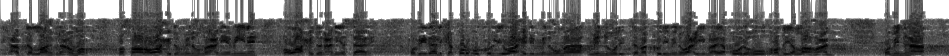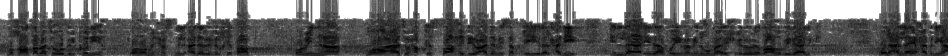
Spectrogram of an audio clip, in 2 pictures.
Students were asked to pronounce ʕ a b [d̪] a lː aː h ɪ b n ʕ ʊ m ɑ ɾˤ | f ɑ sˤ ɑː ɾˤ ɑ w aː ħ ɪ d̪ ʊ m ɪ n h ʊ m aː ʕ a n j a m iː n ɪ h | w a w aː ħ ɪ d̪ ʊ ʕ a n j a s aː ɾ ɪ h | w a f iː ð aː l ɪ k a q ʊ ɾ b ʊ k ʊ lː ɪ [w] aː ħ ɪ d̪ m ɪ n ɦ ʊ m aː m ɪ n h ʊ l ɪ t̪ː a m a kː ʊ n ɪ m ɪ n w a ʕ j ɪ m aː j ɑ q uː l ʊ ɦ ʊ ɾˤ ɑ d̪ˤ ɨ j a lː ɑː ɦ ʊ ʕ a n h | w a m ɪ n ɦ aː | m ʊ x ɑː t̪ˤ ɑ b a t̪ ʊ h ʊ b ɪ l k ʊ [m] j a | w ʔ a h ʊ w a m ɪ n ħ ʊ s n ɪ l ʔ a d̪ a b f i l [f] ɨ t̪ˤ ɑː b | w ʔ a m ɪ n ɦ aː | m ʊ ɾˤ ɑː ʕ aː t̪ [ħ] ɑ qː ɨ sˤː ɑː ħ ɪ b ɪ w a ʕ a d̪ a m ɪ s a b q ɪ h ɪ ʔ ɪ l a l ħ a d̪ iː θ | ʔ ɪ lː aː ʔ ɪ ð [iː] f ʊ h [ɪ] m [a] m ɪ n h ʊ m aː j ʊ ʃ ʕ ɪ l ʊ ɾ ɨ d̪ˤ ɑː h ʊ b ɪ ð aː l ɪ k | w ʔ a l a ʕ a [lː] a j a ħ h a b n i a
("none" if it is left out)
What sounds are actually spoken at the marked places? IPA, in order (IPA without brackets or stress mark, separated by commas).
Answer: d̪, w, n, x, ħ, aː, ɪ, a, lː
